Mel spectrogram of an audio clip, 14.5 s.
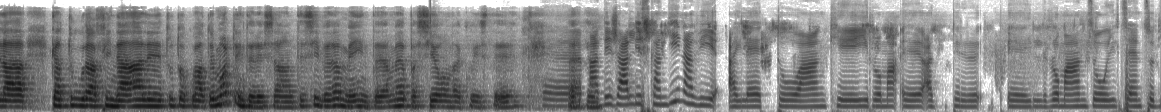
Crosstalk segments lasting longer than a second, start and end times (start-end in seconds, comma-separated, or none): none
